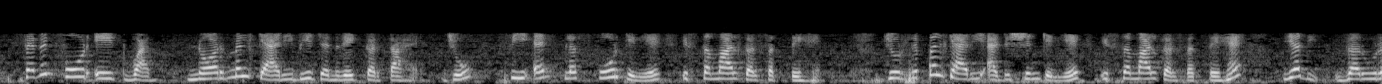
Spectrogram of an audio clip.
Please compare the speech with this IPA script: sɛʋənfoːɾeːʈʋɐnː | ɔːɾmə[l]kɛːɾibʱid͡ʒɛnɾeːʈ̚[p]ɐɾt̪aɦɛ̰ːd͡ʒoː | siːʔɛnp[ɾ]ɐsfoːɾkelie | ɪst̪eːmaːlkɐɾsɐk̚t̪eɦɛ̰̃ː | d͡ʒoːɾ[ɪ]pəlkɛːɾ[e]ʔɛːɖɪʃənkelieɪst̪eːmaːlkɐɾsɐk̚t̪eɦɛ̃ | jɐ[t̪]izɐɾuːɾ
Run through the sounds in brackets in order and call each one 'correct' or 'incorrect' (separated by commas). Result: correct, incorrect, incorrect, correct, incorrect, incorrect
